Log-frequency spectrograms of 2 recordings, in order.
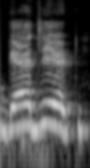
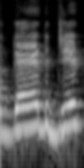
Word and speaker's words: gadget: Okay, GADGET, डी के बाद जी आया तो गैजेट, गैजेट होगा, गैडजेट नहीं होगा, यहाँ पे भी डी साइलेंट हुआ, गैजेट।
